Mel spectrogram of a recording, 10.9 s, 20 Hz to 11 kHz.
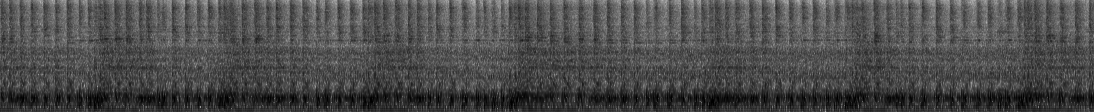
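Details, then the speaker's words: Yamaha YZ250 two-stroke motocross bike (270cc/250cc) on first start after year-long full engine rebuild (bottom end, transmission, bearings, clutch, power valve); took a few kicks, heavy smoke from oil-coated parts; crisp crackle with revving blips, runs cleanly, normal. "well it runs it runs i'm i'm uh yeah i'm pretty tickled about that i mean it took a few kicks to get her going which is normal"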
